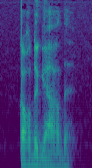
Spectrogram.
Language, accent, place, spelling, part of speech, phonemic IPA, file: French, France, Lyon, corps de garde, noun, /kɔʁ də ɡaʁd/, LL-Q150 (fra)-corps de garde.wav
- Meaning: 1. guards, corps de garde (body of soldiers stationed on guard) 2. guardhouse, guardroom, gatehouse, corps de garde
